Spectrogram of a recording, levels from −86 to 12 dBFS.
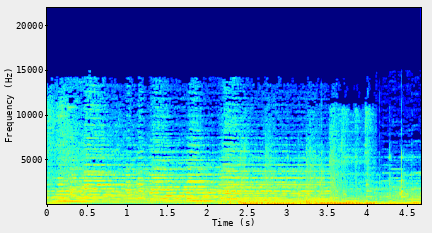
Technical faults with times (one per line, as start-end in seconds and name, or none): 3.62 repeated buffer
